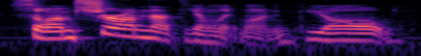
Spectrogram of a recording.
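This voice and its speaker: Chatty, rambling woman with a lively low voice. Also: fairly quick. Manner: rambling, chatty, many restarts. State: slightly hoarse. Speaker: crafting vlogger. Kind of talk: casual chat to camera.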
